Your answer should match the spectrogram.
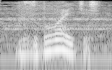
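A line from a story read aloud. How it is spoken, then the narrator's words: Hoarse remark. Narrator (Russian): хрипло проронил он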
